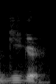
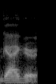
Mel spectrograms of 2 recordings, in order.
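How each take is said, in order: First: The name is said unlike 'Geiger counter'. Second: The name is said like 'Geiger counter'. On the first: The speaker calls it right. "It's H R" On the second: The speaker calls it wrong. "It's also it's not H R"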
